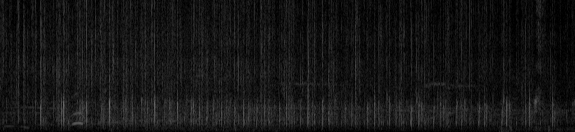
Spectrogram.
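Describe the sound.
Crowd applause welcoming a special guest at Cedar Point in Sandusky, Ohio, on the opening morning of Planet Snoopy: steady, dense clapping that continues evenly throughout without a break.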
